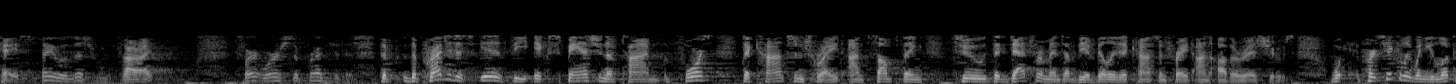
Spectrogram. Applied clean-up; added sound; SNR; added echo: none; none; none; none.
